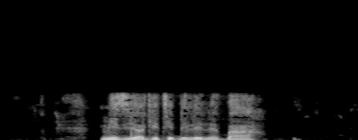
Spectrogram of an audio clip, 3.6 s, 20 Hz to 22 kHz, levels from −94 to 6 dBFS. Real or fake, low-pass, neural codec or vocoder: real; 7.2 kHz; none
